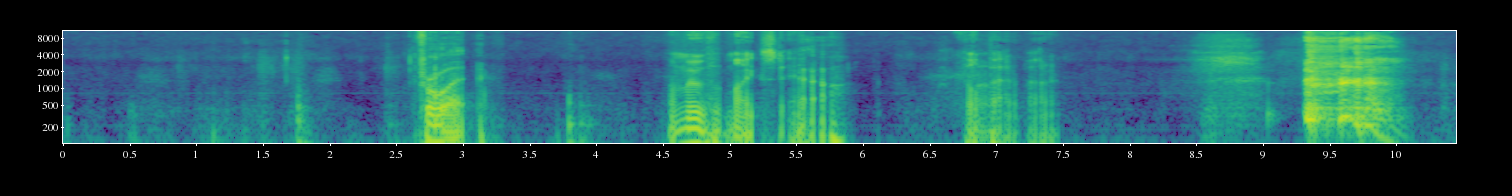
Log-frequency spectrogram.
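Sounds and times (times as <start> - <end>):
speech: 2.7 - 3.2, 4.6 - 5.8
person coughing: 9.3 - 10.2.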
